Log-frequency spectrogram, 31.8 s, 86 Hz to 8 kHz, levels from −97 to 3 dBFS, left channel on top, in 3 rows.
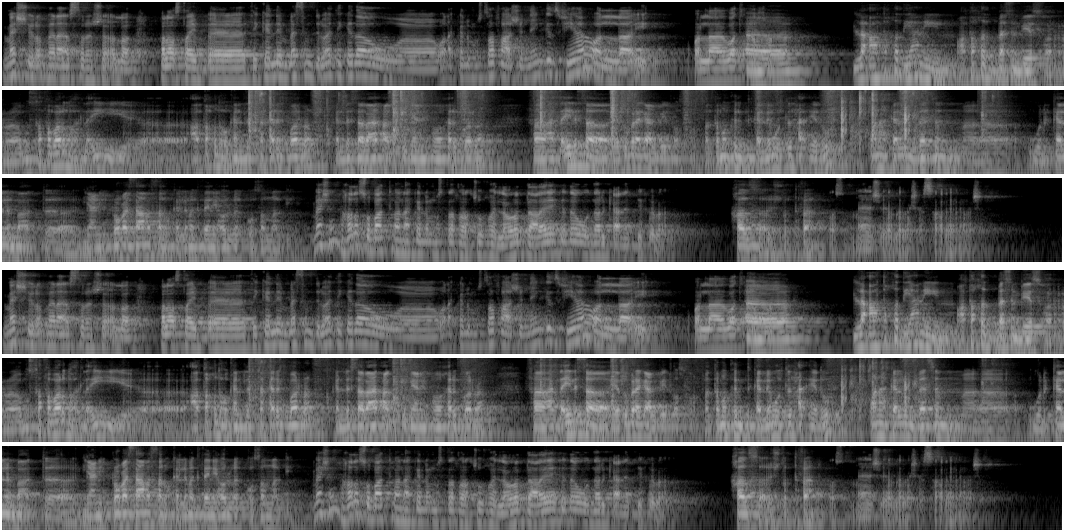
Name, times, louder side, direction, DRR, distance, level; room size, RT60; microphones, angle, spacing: voice 1, 0.0-6.5 6.9-7.6 24.3-27.9 29.8-31.0, left 1 dB, 10° left, 5 dB, 1.3 m, -39 dB
voice 2, 7.4-7.9 8.5-19.0 19.3-24.1 28.5-29.4, right 2 dB, 55° right, 5 dB, 1.8 m, -36 dB
Walk footsteps, 13.1-13.4 13.7-14.1 14.5-15.5 15.9-17.0 17.4-17.7 18.1-18.5 18.8-20.0 20.4-20.6, left 7 dB, 85° left, 3.0 m, -41 dB
21.0 x 19.0 x 7.8 m, 0.98 s
head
